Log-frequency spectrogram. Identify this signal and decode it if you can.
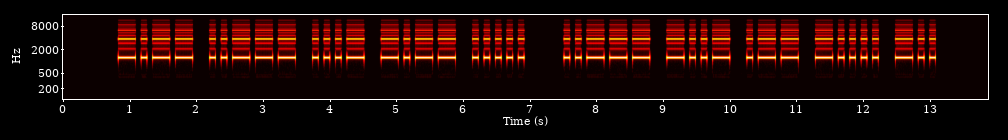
Morse code, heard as electronic beeps, machine-sent, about 14 wpm, 1270 Hz. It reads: Y2VY5 2XW6D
